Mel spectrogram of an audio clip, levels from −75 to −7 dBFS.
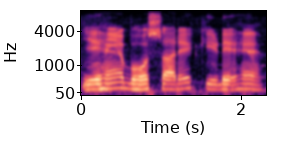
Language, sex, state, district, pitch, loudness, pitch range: Hindi, male, Uttar Pradesh, Saharanpur, 140 Hz, -15 LUFS, 135-145 Hz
